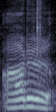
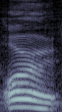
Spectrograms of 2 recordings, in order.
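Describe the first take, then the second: First: The letter name is said with an 'ah' vowel. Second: The letter name is said with an 'uh' vowel. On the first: "알을 얼 이러고 발음하거든요" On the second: "얼 이러고 발음하거든요"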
